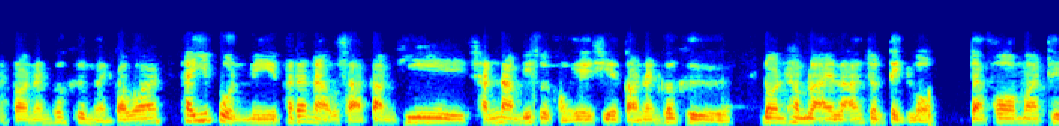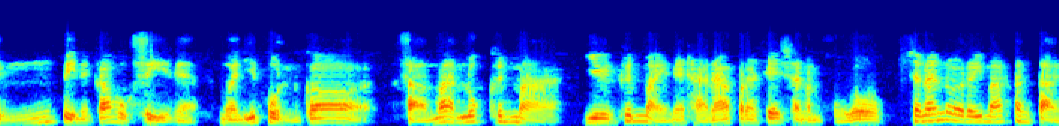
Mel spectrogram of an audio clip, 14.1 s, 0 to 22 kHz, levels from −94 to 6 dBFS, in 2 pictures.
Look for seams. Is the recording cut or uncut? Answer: cut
